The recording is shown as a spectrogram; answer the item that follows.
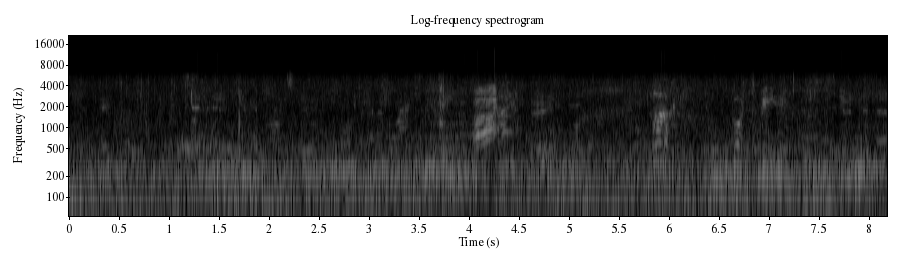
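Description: Steady low rumble of wind buffeting a camcorder microphone outdoors, with indistinct voices of people talking nearby, one clearer about four seconds in.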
